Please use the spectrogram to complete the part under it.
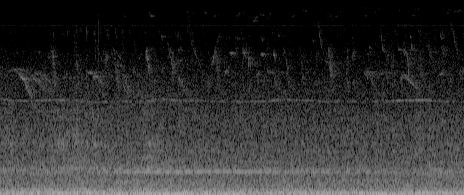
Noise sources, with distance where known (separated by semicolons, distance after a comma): background noise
